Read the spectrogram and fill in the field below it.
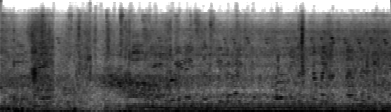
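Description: A Mercedes CLS diesel car engine starts up nearby, turning over with a rising rumble and settling into a steady, loud idle drone while people talk over it.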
